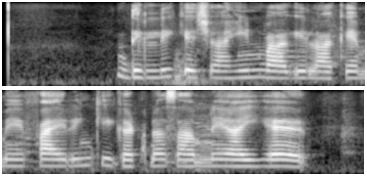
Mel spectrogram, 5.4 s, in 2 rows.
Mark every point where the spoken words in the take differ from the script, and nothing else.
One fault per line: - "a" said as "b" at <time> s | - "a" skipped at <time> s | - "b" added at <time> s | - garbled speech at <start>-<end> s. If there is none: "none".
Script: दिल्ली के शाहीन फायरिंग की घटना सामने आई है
- "बाग इलाके में" added at 2.0 s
